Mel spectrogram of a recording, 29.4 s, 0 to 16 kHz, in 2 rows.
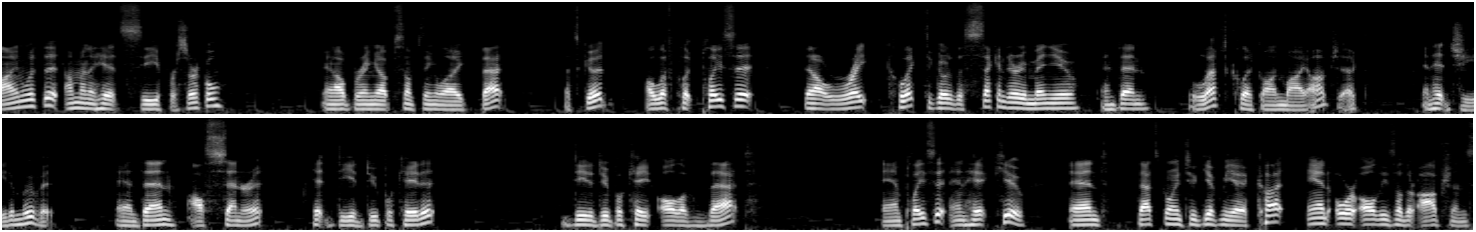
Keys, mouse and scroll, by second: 24.7 middle click, 25.4-25.9 scroll down 1, 26.0 shift+middle click, 27.5-29.4 drag.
